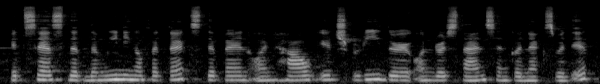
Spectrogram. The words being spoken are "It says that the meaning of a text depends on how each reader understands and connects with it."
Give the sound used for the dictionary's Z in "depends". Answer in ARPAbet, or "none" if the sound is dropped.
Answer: none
